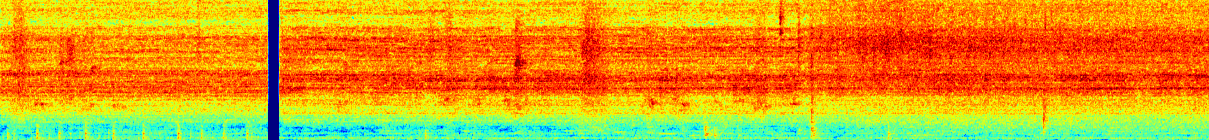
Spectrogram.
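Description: Mooli paratha frying in ghee on a hot pan gives a steady soft hiss and sizzle, continuous and fairly quiet, with a few faint clicks and one brief dropout.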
